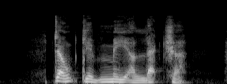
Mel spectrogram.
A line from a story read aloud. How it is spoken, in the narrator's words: Harry growls through his teeth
